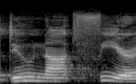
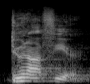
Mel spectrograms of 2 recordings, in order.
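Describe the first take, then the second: First: "Do not fear" drawn out slowly, "Do" leaned on; slow it right down, leaning on "Do"; slow emphatic command. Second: Said in the usual way. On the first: Shown as a demonstration. Preacher repeating the command to the congregation, slow and emphatic. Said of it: "reinforces what he is saying by repeating". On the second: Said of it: "he will say it three times".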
